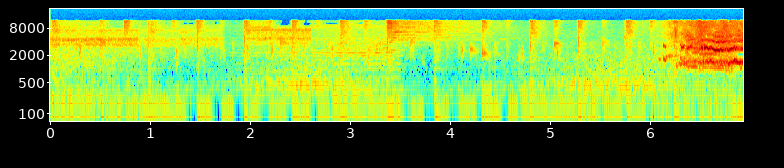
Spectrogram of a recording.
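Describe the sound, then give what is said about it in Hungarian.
A car is shifted back into second gear and given a big burst of throttle: the engine revs hard with a throbbing, pulsing low rumble, building to a loud, harsh tire skid squealing over it in the final second. No voices. “Visszakapcsolunk kettesbe, és adunk egy kövér gázfröccsöt.”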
